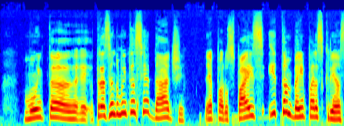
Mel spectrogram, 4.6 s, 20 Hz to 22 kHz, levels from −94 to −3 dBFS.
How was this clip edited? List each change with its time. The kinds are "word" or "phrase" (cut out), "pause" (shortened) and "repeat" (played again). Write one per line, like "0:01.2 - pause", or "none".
none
